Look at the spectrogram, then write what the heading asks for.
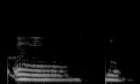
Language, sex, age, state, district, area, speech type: Bodo, male, 18-30, Assam, Udalguri, rural, conversation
